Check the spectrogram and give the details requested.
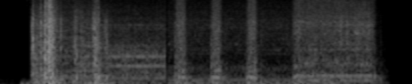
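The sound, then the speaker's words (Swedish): A small printer feeds and prints a sheet of fun facts about snakes: a whirring motor with a steady tone, broken by several short mechanical bursts and clicks, then a longer grinding pass before it stops. “Nu har vi fått ett papper med rolig fakta om ormar här.”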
